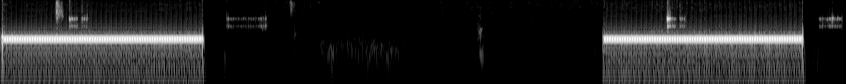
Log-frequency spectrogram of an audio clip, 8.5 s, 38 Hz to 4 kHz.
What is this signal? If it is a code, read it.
Ringback tone (North America), 440 + 480 Hz.
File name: out- - - - - .30561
